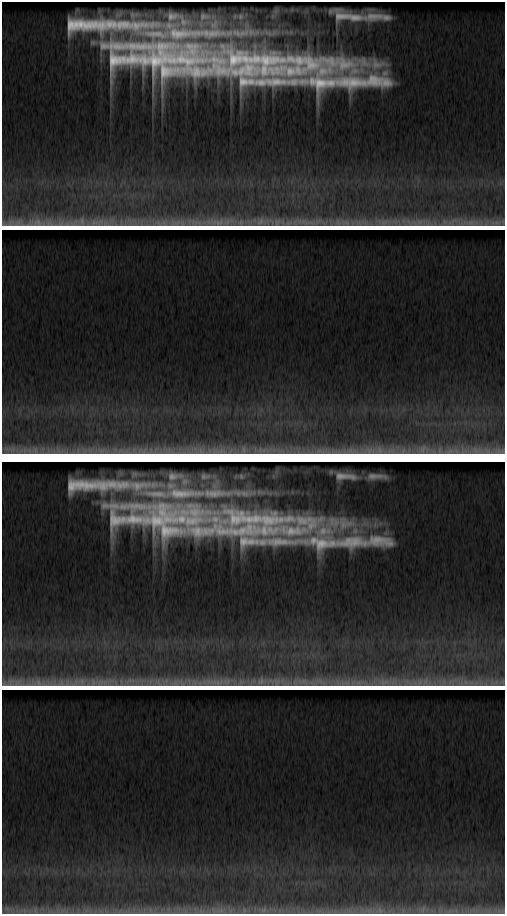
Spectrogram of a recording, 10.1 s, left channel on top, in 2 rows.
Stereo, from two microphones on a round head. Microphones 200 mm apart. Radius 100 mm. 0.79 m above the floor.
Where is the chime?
60° left (ahead or behind), 0.5 m.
